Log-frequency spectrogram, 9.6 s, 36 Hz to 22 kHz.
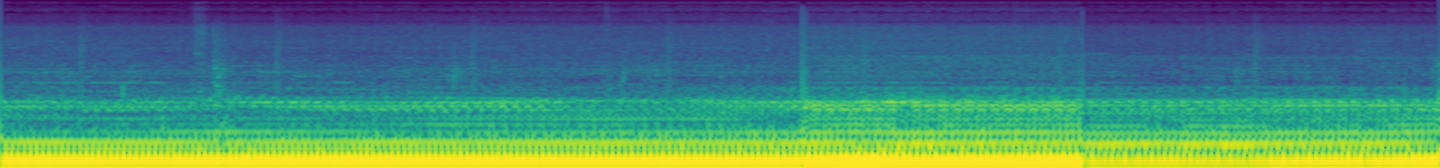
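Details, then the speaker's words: Mitsubishi Evo X after turbo install and fresh oil change, idling with correct exhaust gasket fitted: deep, even rumble, steady low pulse, no puffing or ticking. Air-fuel at 15, good oil pressure, no more exhaust noise from dump tube. Normal exhaust idle. "does sound a lot more contained with the correct gasket before on cold starts I was getting a lot of the noise coming out the front"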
